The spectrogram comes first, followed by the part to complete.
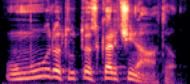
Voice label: "scarcinato", vocabolario dialettale, crespinese

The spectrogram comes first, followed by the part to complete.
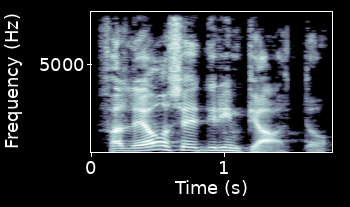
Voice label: "di rimpiatto", crespinese

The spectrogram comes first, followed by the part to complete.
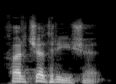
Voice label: "farciatrice", crespinese

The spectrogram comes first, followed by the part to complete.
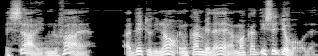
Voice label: "manc a di", crespinese, vocabolario dialettale

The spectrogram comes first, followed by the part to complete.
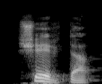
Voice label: "scerta", vocabolario dialettale, crespinese

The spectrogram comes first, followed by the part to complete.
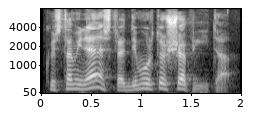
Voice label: "sciapita", crespinese

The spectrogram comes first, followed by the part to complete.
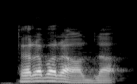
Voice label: "tarabaralla", crespinese

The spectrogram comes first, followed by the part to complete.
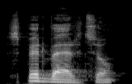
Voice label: "sperverso", crespinese

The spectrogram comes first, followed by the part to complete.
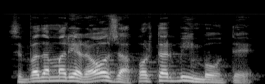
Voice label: "strascina", vocabolario dialettale crespinese

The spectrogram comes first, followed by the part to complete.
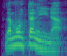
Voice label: "montanina", crespinese

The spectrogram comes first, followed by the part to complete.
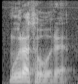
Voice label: "muratore", dialettale crespinese

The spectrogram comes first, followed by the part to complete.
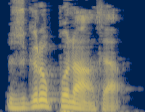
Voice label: "sgropponata", vocabolario dialettale

